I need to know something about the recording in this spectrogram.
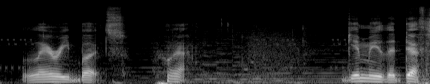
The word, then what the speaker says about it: Butz: unlucky sap dating her Larry Butz kind of rhymes with Harry but that my best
